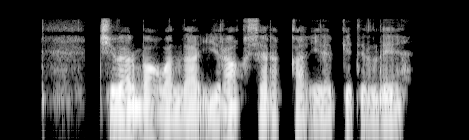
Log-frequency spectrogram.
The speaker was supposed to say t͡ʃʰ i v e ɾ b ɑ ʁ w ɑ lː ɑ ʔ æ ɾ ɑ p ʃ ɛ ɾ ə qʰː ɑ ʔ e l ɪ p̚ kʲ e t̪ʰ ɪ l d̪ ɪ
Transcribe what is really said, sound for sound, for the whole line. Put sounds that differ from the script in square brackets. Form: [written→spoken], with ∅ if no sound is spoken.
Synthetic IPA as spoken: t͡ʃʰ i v [e→æ] ɾ b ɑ ʁ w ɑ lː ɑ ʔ [æ→i] ɾ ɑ [p→q] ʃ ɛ ɾ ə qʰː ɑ ʔ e l ɪ p̚ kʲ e t̪ʰ ɪ l d̪ ɪ

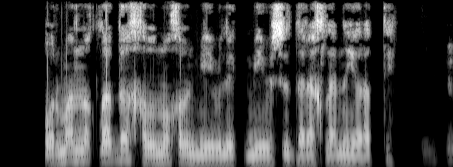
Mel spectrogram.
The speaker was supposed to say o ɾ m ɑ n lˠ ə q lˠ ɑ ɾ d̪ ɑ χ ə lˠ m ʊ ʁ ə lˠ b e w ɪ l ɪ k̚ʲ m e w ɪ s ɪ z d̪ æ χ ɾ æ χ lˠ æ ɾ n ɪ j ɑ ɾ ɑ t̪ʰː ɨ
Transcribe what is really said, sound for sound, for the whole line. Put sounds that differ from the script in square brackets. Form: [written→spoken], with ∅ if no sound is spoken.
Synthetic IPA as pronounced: o ɾ m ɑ n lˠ ə q lˠ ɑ ɾ d̪ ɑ χ ə lˠ m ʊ [ʁ→χ] ə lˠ [b→m] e w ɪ l ɪ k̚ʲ m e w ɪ s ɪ z d̪ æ [χ→∅] ɾ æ χ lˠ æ ɾ n ɪ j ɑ ɾ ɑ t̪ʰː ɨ

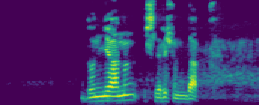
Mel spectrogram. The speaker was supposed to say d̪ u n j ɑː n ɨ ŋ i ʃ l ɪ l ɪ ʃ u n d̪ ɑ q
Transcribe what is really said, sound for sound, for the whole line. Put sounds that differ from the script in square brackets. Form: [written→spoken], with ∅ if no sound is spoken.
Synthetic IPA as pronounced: d̪ u n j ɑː n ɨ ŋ i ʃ l ɪ [l→ɾ] ɪ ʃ u n d̪ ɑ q

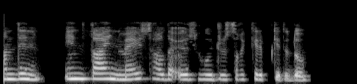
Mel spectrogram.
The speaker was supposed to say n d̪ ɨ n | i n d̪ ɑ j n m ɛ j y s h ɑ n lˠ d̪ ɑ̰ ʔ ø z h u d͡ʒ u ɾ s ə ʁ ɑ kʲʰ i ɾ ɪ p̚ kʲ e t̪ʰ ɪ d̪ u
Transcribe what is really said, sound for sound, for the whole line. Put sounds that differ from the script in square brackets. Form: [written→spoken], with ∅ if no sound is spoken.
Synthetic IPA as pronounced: n d̪ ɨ n | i n [d̪→t̪] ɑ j n m ɛ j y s h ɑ [n→∅] lˠ d̪ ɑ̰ ʔ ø z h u d͡ʒ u ɾ s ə ʁ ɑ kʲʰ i ɾ ɪ p̚ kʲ e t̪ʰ ɪ d̪ u

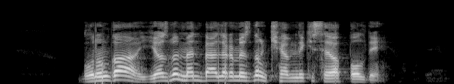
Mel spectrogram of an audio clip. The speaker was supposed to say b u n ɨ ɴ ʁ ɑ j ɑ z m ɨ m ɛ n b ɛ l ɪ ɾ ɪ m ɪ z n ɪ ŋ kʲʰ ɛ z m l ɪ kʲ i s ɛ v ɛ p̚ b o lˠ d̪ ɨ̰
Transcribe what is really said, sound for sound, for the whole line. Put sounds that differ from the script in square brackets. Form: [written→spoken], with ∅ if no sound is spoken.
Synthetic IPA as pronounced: b u n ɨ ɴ ʁ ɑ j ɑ z m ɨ m ɛ n b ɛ l ɪ ɾ ɪ m ɪ z n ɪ ŋ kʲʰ ɛ [z→∅] m l ɪ kʲ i s ɛ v ɛ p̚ b o lˠ d̪ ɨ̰

